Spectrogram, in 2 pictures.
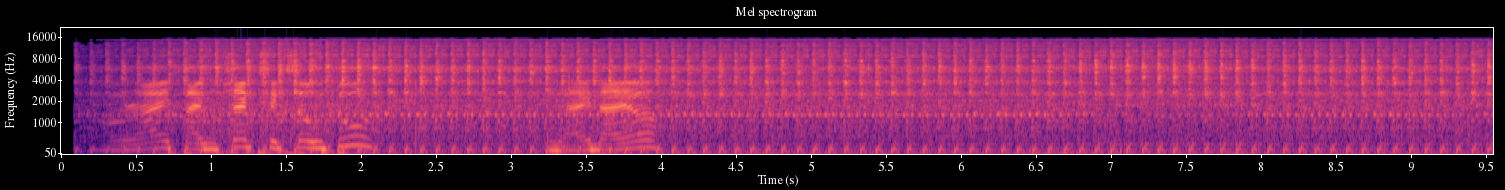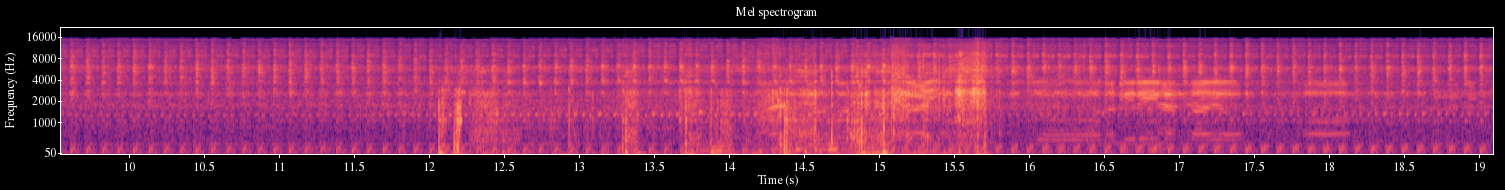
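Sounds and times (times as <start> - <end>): boat engine pulsing: 0.1 - 19.0.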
